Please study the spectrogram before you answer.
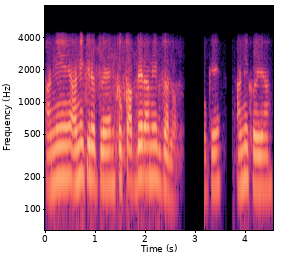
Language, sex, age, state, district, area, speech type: Goan Konkani, male, 18-30, Goa, Tiswadi, rural, conversation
